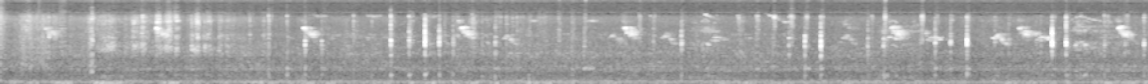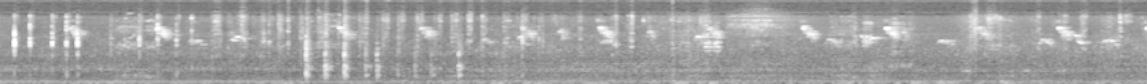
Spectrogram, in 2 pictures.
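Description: Near silence: a low steady hum with many faint, short high-pitched chirps or squeaks scattered irregularly throughout.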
